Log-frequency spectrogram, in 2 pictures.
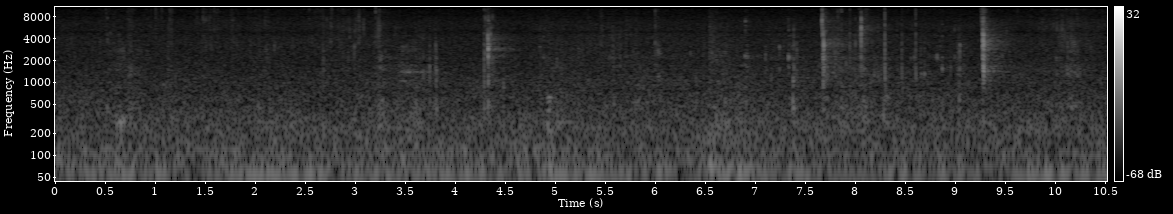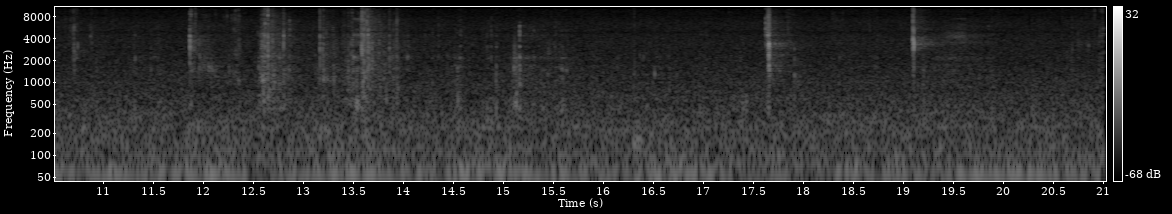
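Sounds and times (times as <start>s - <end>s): person chewing: 0.4s - 16.7s.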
